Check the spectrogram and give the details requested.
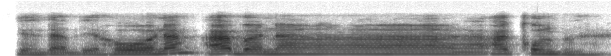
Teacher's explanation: Alif didahului fathah mad tabi'i 2 harokat, tapi bertemu dengan hamzah berubah menjadi 5 atau 6 harokat. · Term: mad wajib mutasil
